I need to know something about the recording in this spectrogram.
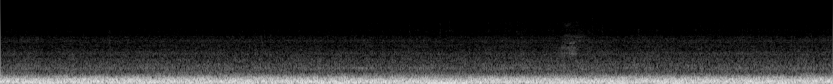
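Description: A jet airliner's engines roar with a steady low rumble inside the cabin.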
